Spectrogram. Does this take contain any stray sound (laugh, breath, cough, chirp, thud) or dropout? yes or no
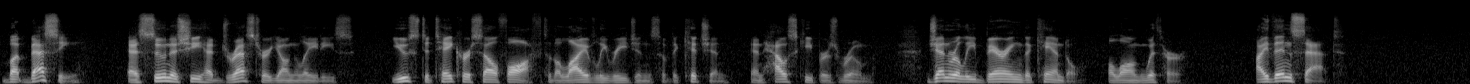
no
